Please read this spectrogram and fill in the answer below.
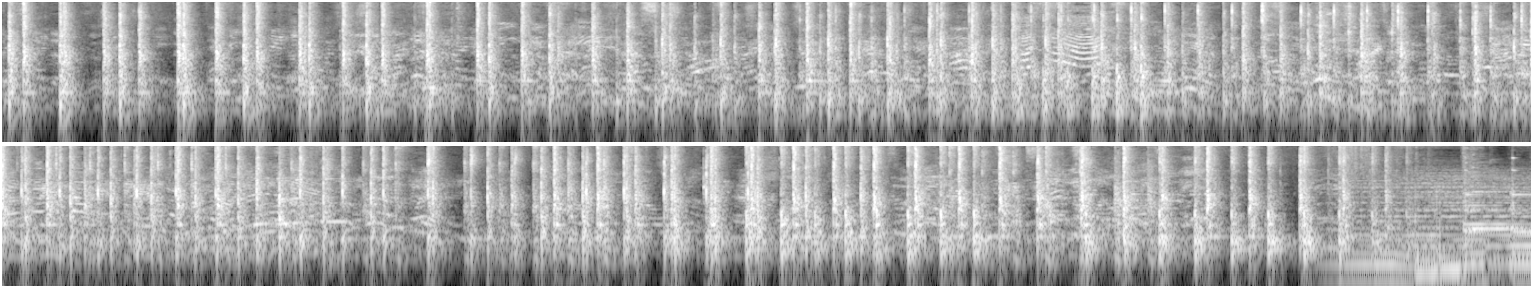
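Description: Several claw hammers tapping nails into small wooden kit pieces, a quick, irregular run of sharp knocks, over many people talking at once.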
